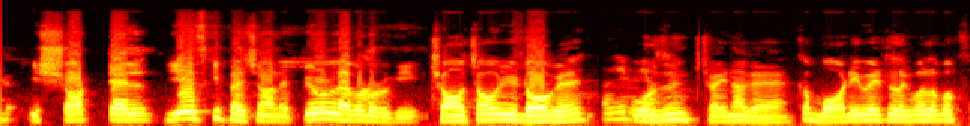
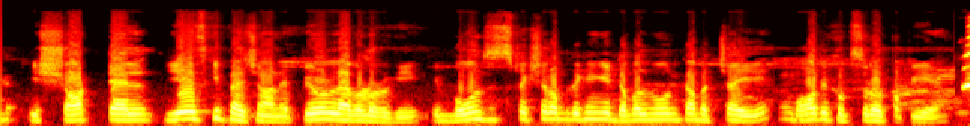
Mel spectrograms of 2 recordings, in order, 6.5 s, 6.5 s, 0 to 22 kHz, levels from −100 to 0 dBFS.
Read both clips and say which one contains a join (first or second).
first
